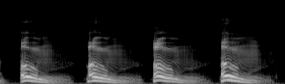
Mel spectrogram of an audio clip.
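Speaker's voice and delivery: loud, falling drumbeat booms; resounding "boom" on each beat; booming drum imitation. A narrator's reading. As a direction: imitate a bass drum with evenly spaced booms. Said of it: "threw it into the air".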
